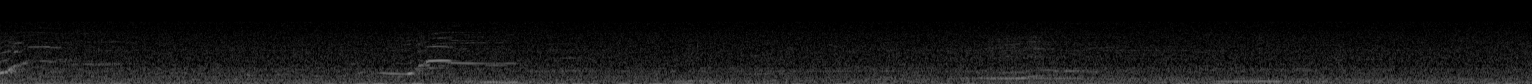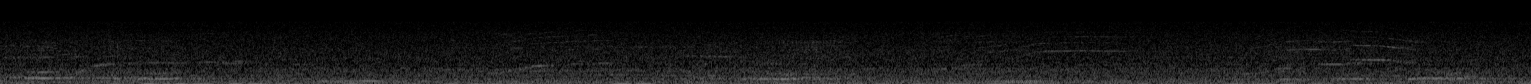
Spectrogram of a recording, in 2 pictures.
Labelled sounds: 0.0	0.6	humpback whale, 0.80 to 2.3 kHz
4.2	5.2	humpback whale, 0.80 to 4.5 kHz
16.2	16.5	humpback whale, 0.80 to 1.1 kHz
20.6	21.1	humpback whale, 0.80 to 4.6 kHz
22.4	22.6	humpback whale, 1.3 to 1.4 kHz
25.5	26.5	humpback whale, 1.7 to 3.6 kHz
28.2	29.6	humpback whale, 0.90 to 3.4 kHz

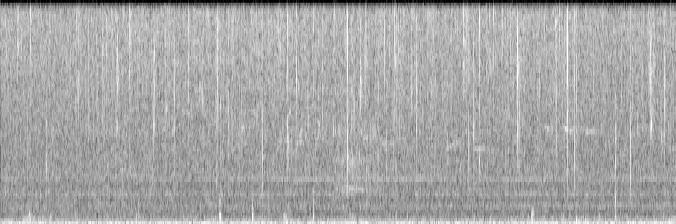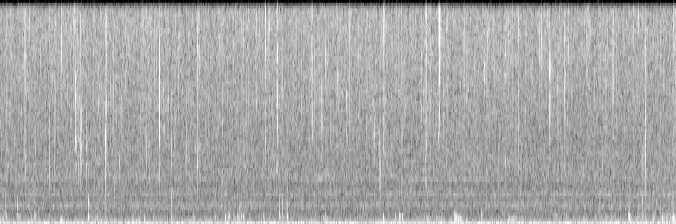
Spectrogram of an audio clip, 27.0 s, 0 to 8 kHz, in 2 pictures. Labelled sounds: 4.7	9.8	killer whale, 0.69 to 3.3 kHz
10.4	12.2	killer whale, 3.1 to 3.8 kHz

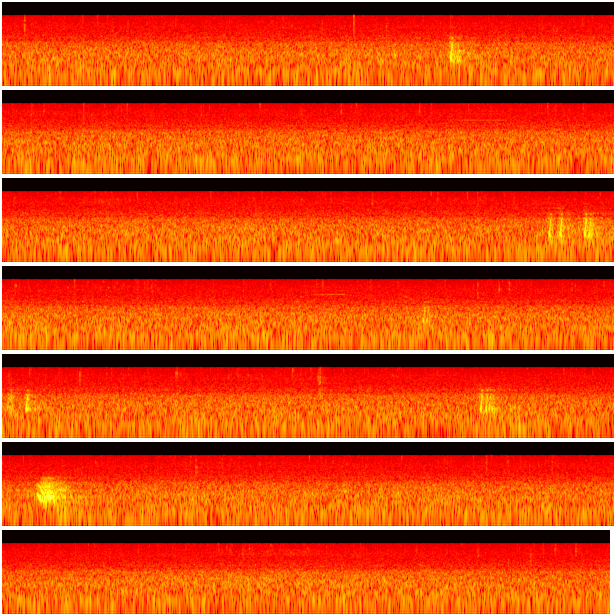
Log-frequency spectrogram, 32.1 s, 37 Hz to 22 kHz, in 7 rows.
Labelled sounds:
8.0	8.4	killer whale, northern resident, G clan, call N24i, 2.1 to 2.2 kHz
16.1	16.4	killer whale, northern resident, G clan, call N24i, 2.4 to 2.7 kHz

